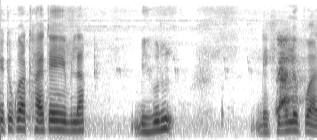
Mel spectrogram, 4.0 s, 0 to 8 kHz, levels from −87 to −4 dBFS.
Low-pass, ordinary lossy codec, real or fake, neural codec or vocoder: 7.2 kHz; none; real; none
